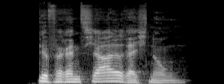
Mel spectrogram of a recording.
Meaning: differential calculus (calculus that deals with instantaneous rates of change)
- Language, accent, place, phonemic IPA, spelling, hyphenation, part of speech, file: German, Germany, Berlin, /dɪfəʁɛnˈtsi̯aːlˌʁɛçnʊŋ/, Differentialrechnung, Dif‧fe‧ren‧ti‧al‧rech‧nung, noun, De-Differentialrechnung.ogg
